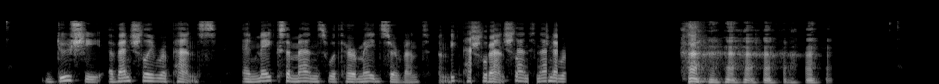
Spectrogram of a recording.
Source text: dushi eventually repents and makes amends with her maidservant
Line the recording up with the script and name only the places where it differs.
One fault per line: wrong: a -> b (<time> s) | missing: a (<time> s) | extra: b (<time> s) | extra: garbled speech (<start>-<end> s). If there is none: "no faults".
extra: garbled speech (4.4-5.7 s)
